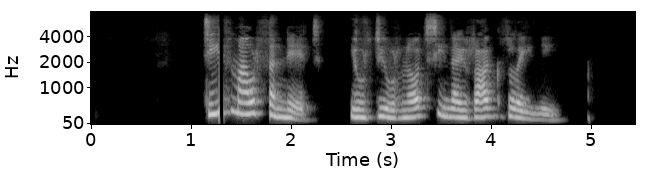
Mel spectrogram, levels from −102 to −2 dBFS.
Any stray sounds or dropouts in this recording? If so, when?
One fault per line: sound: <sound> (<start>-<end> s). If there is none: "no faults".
sound: dropout (1.3-1.3 s)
